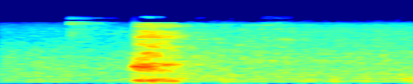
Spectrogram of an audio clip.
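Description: A man's short grunt, a single burst about two thirds of a second in, over faint room noise.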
